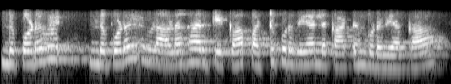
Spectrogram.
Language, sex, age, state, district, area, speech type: Tamil, female, 18-30, Tamil Nadu, Ariyalur, rural, conversation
